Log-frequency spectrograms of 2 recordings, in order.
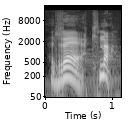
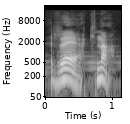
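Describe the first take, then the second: The two takes are said the same way.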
